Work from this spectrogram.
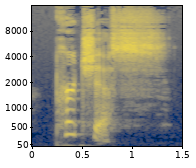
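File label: "purchase", English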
